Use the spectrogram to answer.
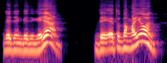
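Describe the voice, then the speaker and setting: A middle-aged Filipino woman living in the United States hosts a casual livestream, chatting animatedly in Tagalog mixed with English as she tells stories and acts out the voices she quotes. Her voice sits low, sing-song and fairly quick.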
